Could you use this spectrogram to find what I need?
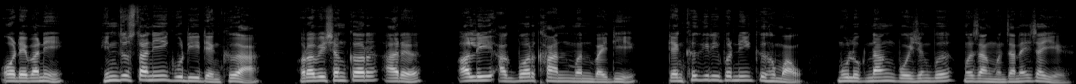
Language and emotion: Bodo, neutral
